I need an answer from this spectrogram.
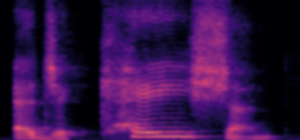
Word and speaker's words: education: When you see T-I-O-N or a similar one, S-I-O-N, the stress is always on the syllable immediately before.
